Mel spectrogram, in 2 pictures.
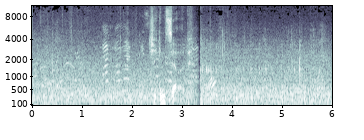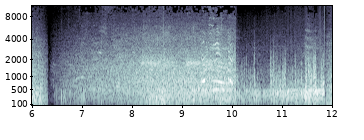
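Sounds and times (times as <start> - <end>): harbourside ambience: 0.0 - 12.0
wind rumbling on microphone: 3.0 - 12.0.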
